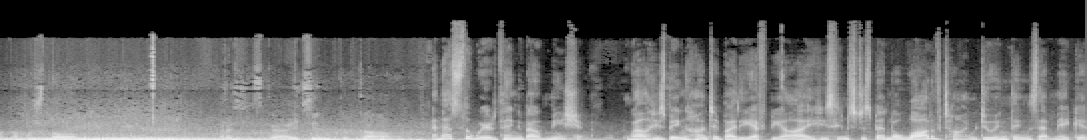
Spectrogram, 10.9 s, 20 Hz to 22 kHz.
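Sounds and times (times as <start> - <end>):
motorcycle engines rumbling past on a street: 0.0 - 4.8
speech: 0.5 - 1.4, 2.3 - 10.8.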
